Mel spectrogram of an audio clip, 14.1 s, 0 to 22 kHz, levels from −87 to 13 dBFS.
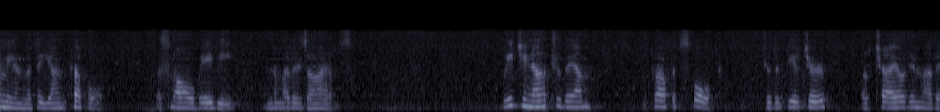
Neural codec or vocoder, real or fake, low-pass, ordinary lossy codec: codec, 24 kHz, 0.9 kbps, WavTokenizer, medium speech release version 1; fake; 7.2 kHz; MP3, 64 kbps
